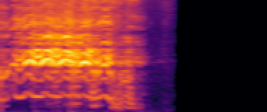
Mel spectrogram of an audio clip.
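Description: A horse's whinny: one quavering call about a second long that drops in pitch at the end.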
